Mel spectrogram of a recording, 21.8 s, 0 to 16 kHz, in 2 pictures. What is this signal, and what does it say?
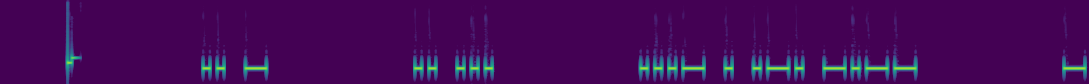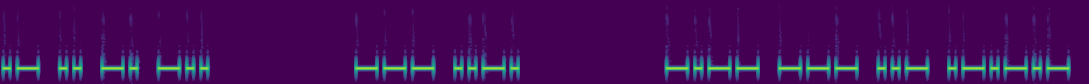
Morse code, heard as a keyed tone, about 17 wpm, 700 Hz. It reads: IT IS VERY KIND OF YOU.
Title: 3x Word-Spacing - Sentences from Top 200 Words - 17wpm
